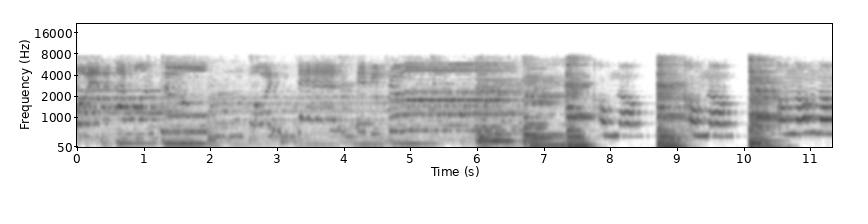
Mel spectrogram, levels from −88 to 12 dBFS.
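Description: A noise suppressor built for speech was left on across the whole clip, treating steady parts of this sound as noise. Sustained tones and tails get pulled down while attacks slip through, so the level pumps and thins, swinging by roughly 10 dB.

The clearest cuts by the noise suppressor land at 1.0–1.32 s (about 7 dB down), 1.94–3.36 s (about 15 dB), 3.87–4.7 s (about 12 dB), 8.39–8.68 s and 9.83–10.06 s (both about 16 dB). Held or decaying material sinks in level or has its decay clipped short.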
